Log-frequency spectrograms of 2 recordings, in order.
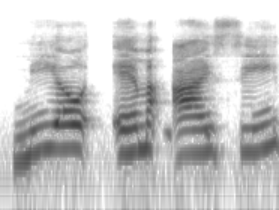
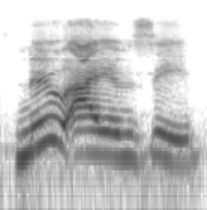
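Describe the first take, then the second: First: The first word has two syllables, like nee-oh. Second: The first word has one syllable, like new. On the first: The speaker calls it wrong. "Did I say that right?" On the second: The speaker calls it right. "New, new I M C"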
